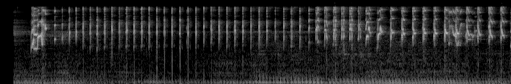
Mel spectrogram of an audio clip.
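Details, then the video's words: After a moment of silence a male Galendo Ciamis lovebird bursts into dobelan, a swift chatter of sharp high chirps that softens briefly, then swells into a dense, louder trill. "SUARA ASLI DOBELAN LOVEBIRD JANTAN"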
